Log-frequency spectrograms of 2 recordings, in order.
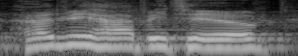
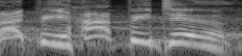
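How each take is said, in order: First: The phrase is said in a flat, reluctant tone. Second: The phrase is said in a bright, excited tone. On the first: The speaker does not really want to do it. The speaker calls it wrong. "if we didn't say it that way, if we said" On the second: The speaker is eager to do it. The speaker calls it right. "try to convince him that we were really excited"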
